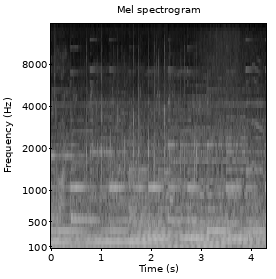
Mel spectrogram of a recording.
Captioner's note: applause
